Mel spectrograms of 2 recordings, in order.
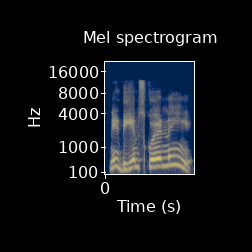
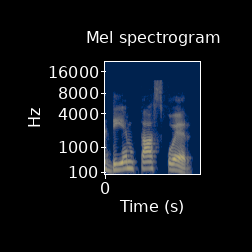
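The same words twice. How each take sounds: First: Said in the usual way. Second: Slow, with the word का leaned on; slow down and lean on का in DM का square; stress on का. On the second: Shown as a demonstration. Teacher corrects a student and leans on का. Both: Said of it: "अरे DM का square यार".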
